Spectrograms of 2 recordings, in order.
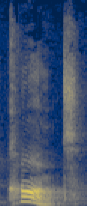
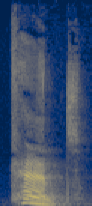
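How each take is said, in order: First: The vowel is a long open ah. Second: The vowel is a short flat a. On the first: This is the British pronunciation. "But in British English" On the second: This is the American pronunciation. "I'm going to start with American English"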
